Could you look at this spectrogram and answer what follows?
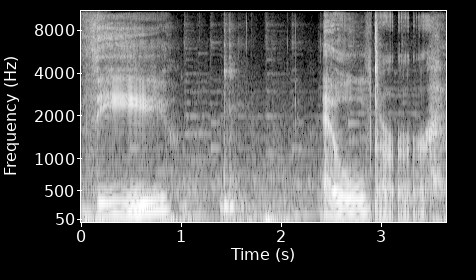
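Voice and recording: A man's put-on character voice, fairly low and rumbling, with clear music in the background.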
